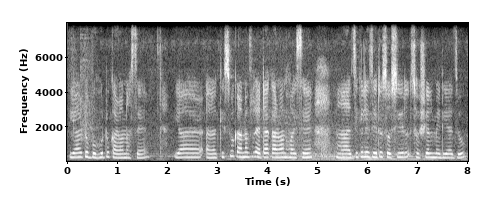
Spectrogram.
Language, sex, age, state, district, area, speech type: Assamese, female, 18-30, Assam, Dhemaji, rural, spontaneous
